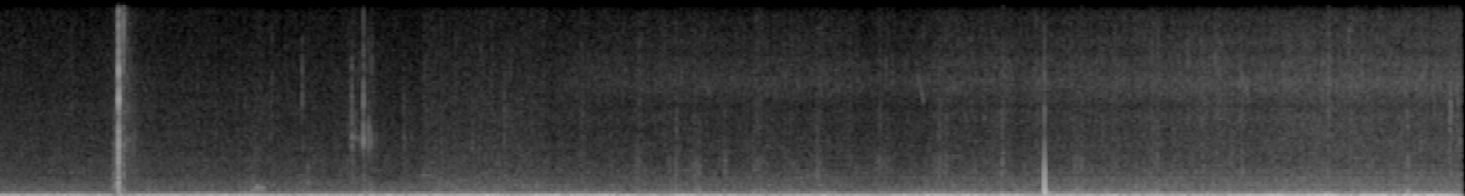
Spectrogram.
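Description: Golf club striking the ball on a tee shot: one sharp click about a second in, over a steady low rumble of wind on the microphone. A fainter single tick follows near the end.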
